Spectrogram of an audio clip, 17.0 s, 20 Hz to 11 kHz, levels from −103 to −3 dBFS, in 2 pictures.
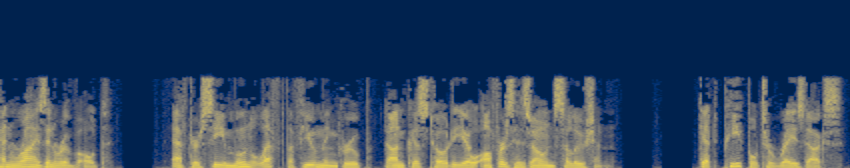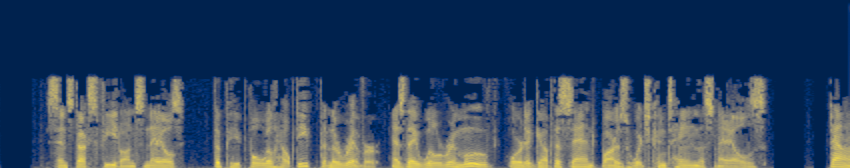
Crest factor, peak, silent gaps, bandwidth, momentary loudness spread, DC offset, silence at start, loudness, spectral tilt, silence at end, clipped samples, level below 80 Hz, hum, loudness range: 16 dB; 0 dBFS; 1.24-1.52 s, 6.23-6.51 s, 6.62-6.91 s, 8.52-8.81 s, 16.26-16.55 s, 16.64-16.76 s; 6.2 kHz; 6 LU; under 0.1%; 0 s; -17 LUFS; -6.5 dB/octave; 0 s; under 0.1%; -44 dBFS; none; 3 LU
